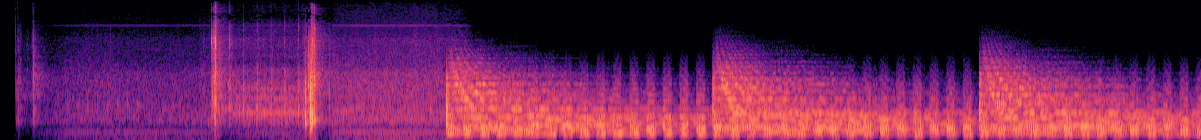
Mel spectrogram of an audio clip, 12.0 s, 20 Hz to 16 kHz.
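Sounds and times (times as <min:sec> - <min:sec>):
cassette player mechanical clicks: 0:00.2 - 0:00.5, 0:02.1 - 0:03.4.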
